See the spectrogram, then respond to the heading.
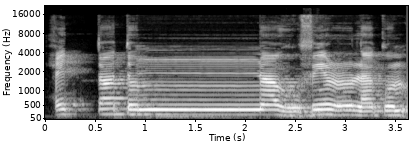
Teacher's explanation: Jadi didengungkan hittatun, itu di rongga hidung ya, di rongga hidung kita kerasa, silahkan dirasa-rasakan sendiri. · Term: dengungan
